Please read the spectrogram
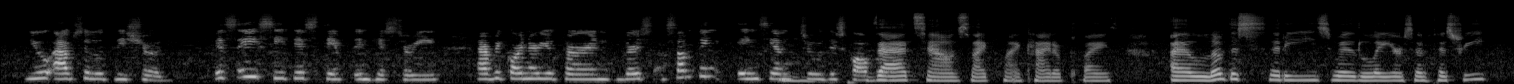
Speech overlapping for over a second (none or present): none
